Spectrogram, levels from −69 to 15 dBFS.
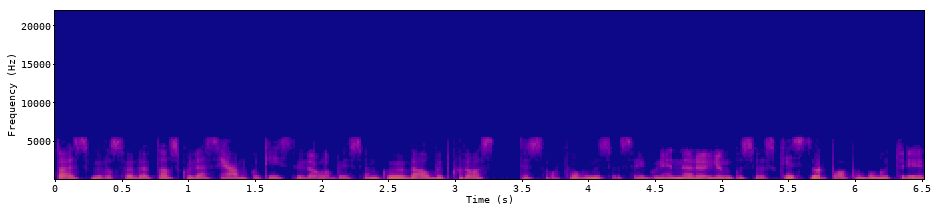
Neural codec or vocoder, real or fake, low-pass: codec, 16 kHz, 0.5 kbps, X-Codec, HuBERT features, trained on general audio; fake; 5.4 kHz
